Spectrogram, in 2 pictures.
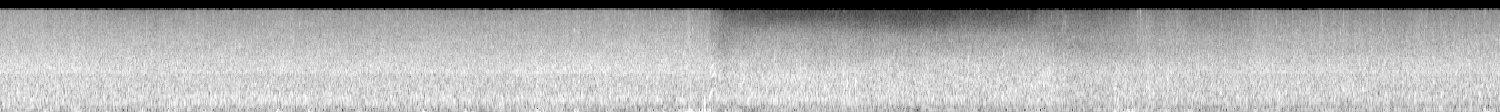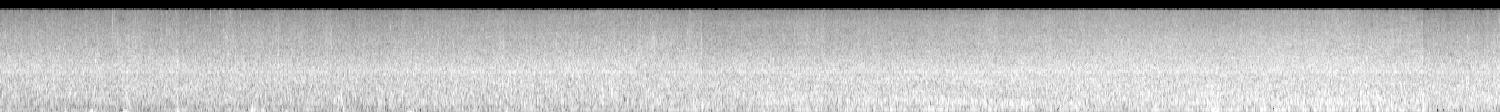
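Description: Steady rushing water of McWay Creek where it spills over McWay Falls. The hiss turns briefly duller about seven seconds in.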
